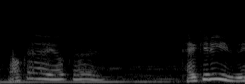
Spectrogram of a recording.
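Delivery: passive-aggressive, pointed tone, high and slow. Retelling what a customer would say: imitating a passive-aggressive customer. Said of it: "he's very, like, passive-aggressive".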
